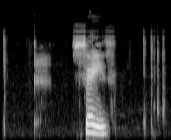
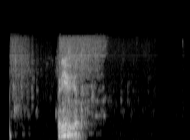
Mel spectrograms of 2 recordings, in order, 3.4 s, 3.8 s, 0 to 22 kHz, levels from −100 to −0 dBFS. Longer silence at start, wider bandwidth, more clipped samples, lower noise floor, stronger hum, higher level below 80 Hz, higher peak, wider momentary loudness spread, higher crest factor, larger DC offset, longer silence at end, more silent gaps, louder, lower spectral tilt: first, 0.65 s vs 0.2 s; first, 9.2 kHz vs 8 kHz; neither; second, -76 dBFS vs -82 dBFS; neither; about the same, -66 dBFS vs -64 dBFS; first, -2 dBFS vs -10 dBFS; first, 27 LU vs 23 LU; second, 18 dB vs 24 dB; neither; second, 1.2 s vs 1.7 s; neither; first, -14 LUFS vs -28 LUFS; second, -2 dB/octave vs -5 dB/octave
